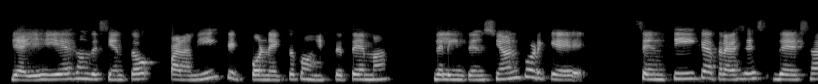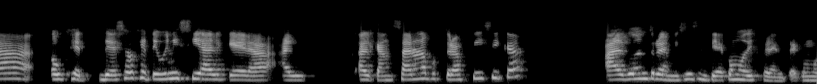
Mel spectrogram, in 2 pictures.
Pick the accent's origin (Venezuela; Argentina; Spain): Venezuela; now in Panama; soy de Venezuela y cuando llegué a Panamá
